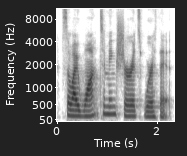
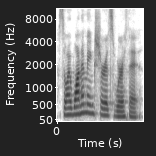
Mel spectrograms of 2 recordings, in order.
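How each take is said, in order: First: It is slow, with 'want to' fully pronounced. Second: It is fast, with 'want to' reduced to 'wanna'. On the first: "When I did it slowly, I pronounced to more as to" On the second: "at a natural pace, it's going to be more reduced and it's going to sound like wanna"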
